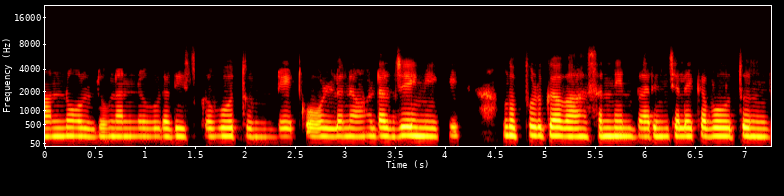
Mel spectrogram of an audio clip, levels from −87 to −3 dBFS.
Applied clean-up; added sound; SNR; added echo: none; none; none; none.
